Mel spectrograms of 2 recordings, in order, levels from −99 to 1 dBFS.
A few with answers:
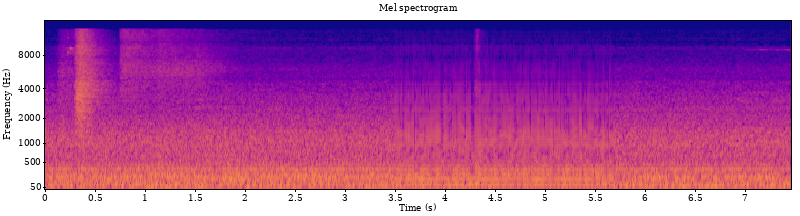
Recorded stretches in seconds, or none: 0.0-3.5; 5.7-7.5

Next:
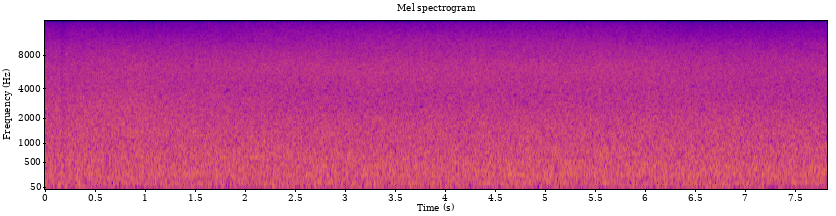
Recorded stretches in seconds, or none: 0.5-2.1

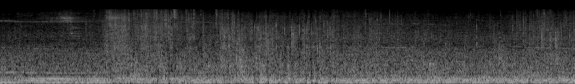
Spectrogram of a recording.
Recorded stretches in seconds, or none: 0.0-2.6; 4.6-5.8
